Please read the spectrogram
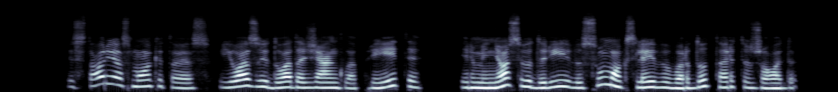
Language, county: Lithuanian, Kaunas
